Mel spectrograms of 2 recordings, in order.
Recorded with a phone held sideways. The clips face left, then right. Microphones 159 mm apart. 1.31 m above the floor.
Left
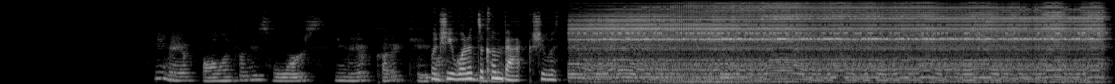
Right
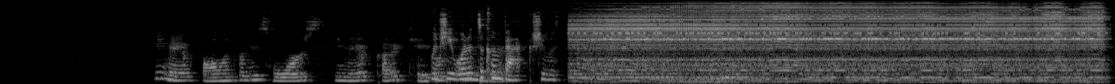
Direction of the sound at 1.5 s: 5° right (ahead or behind).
